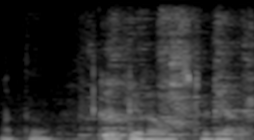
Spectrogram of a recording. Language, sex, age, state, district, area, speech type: Kannada, male, 45-60, Karnataka, Koppal, urban, spontaneous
